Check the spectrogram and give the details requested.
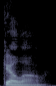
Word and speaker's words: Gillow: That's Mrs. Gillow. Rhymes with Willow.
